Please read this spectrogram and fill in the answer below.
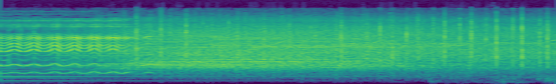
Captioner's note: audience applauding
